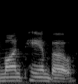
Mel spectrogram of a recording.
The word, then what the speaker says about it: Montambo: everybody always stumbles over my last name, Montambo. It's like Rambo, not hard, but nobody. I said it wrong? Yeah, maybe a little bit. What did I say? Everybody says Montambo, which I did too, like when I first met him.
